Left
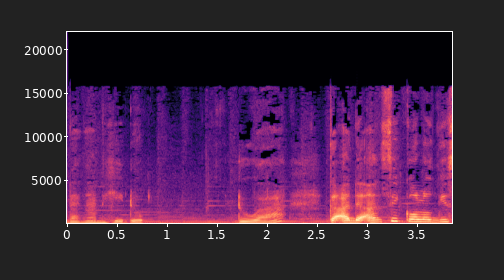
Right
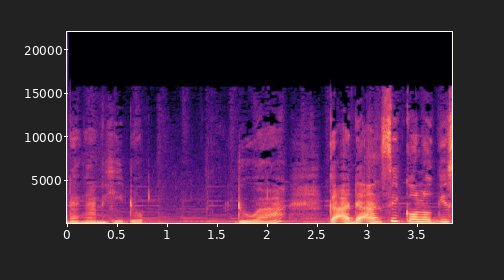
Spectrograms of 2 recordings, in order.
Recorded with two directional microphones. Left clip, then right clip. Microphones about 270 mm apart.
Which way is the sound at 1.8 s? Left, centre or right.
Right.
